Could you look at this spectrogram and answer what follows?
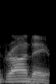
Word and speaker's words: Grande: And, you know, they don't call her Grande. It's pronounced Grand.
